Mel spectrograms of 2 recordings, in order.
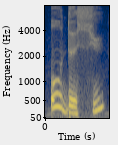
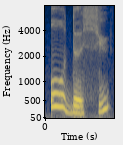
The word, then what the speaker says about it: au-dessus: Le cube est au-dessus du cylindre. So let's repeat it. Le cube est au-dessus, final S not pronounced here, au-dessus du cylindre.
